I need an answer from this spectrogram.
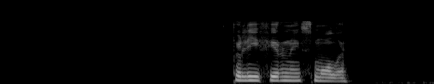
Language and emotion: Russian, neutral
